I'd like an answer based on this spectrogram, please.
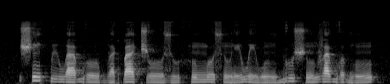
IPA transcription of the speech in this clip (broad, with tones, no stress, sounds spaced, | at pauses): ʃ ĩ˦ k͡p ɨ˧ w a˨˦ b oː˨ b a˨ k͡p a˧ t͡ʃ oː˨ z u˨ h ũ˧ m o˧ s ũ˨ ɾ e˦ w e˨ w ũ˨ ɡ͡b u˦ ʃ ũ˨˦ v a˦ ɡʷ a˧ ɡʷ ũ˨˦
